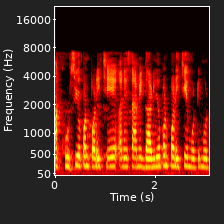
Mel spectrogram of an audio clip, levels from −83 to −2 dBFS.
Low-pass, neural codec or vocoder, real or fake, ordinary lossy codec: 7.2 kHz; none; real; none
